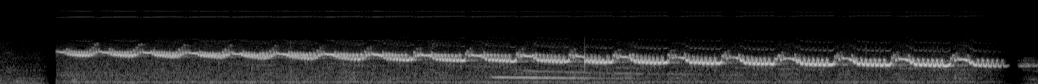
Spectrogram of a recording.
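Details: A bearded seal, a species usually found further north in cooler waters, gives a long, warbling trill that slowly sinks in pitch; the trill is a mating call produced by males.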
